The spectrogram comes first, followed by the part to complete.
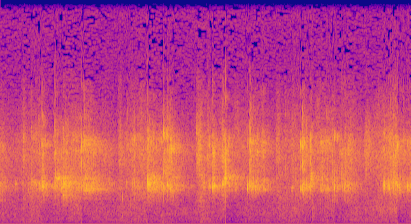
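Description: Irregular rustling and crackling, a soft burst every half second or so.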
